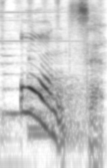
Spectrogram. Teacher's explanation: перший звук с звучить твердо Отже позначаємо його однією рисочкою [музика] сонце голосний о позначаємо голосні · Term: твердий приголосний звук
